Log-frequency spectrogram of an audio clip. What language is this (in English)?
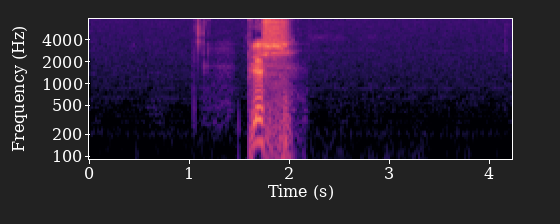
Norwegian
